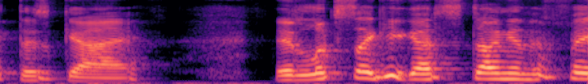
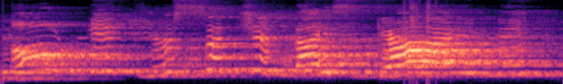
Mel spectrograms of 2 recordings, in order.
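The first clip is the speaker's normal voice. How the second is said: high, slow, singsong mock fawning; gushing fan impression; 10 semitones higher, much slower than usual. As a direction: coo like an adoring fan, drawn out and high-pitched. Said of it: "get all the positive comments saying".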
